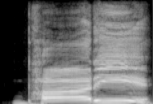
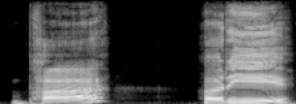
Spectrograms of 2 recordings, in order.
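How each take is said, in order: First: भारी joined as one slow word; blended word. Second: भारी split into भा, long pause, री; rising भा, then falling री; syllable by syllable. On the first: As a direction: read भारी whole, falling at the end. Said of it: "खींच के पढ़ना है". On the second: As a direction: sound out भारी very slowly in two parts. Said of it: "एक एक अक्षर का उच्चारण करना है". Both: Shown as a demonstration.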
